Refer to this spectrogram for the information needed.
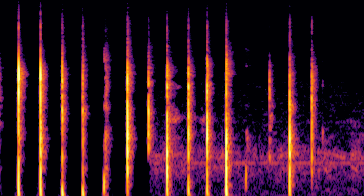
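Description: applause

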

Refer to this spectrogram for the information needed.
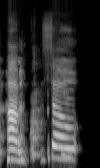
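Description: dog barking

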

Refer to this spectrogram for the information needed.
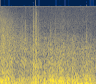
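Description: thunder crash

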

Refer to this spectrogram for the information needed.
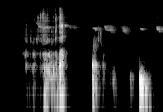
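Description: sipping water

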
